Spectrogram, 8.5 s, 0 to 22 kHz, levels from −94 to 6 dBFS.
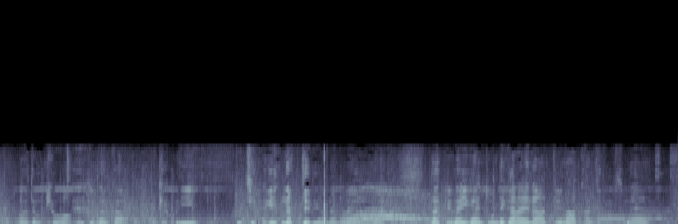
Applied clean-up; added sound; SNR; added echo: none; none; none; none.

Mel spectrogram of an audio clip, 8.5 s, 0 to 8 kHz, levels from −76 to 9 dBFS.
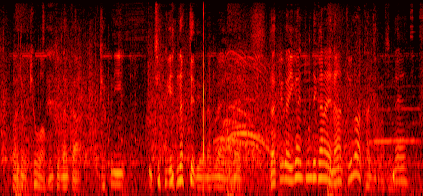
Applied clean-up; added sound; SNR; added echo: none; Boom; 12 dB; none.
